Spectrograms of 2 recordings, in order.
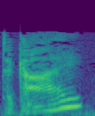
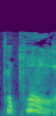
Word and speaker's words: Takei: By the way, George, how do you pronounce your last name? Is it Takei? This is a frequent mispronunciation of my name. No, it's pronounced Takei, I corrected. It rhymes with okay.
